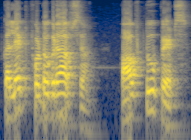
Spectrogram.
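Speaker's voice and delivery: each word slow and separate for the class; slow reading aloud. Shown as a demonstration. Teacher dictating a textbook sentence to pupils, slow and deliberate. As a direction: read it out slowly so pupils can write it down.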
